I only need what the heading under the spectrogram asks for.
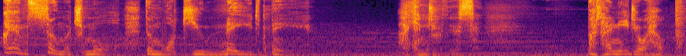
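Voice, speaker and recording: Over loud background noise, a man uses a put-on character voice with a fairly high pitch, speaking fairly slowly with long, frequent pauses. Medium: machinima. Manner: witty, sharp.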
